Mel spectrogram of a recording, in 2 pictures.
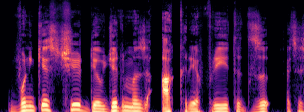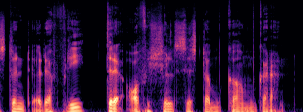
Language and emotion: Kashmiri, neutral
